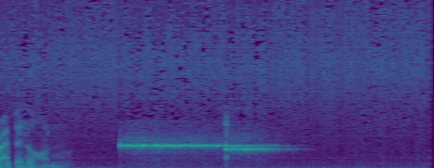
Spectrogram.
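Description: A steady electronic tone lasting about two seconds that steps down to a slightly lower note halfway through with a faint click, after a brief sliding-pitch sound at the start: the closing audio of a TV commercial played back from a VHS recording.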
